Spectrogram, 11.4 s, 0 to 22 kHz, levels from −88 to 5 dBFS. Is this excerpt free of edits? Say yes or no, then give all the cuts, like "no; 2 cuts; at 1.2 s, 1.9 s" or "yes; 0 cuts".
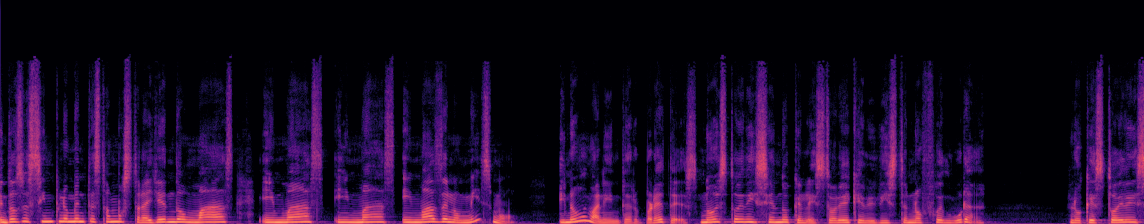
no; 1 cut; at 5.4 s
